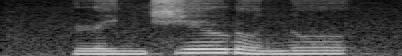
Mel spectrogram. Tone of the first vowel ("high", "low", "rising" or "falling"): low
